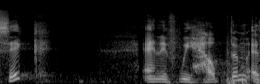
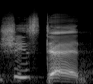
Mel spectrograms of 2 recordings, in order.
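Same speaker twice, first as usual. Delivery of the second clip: crying mother; much slower than usual. Acted. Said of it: "started crying and said".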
